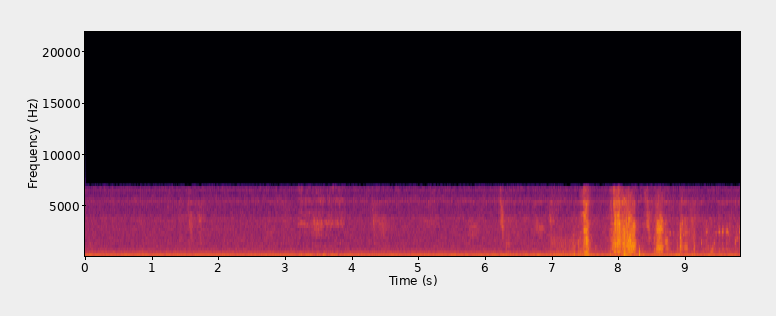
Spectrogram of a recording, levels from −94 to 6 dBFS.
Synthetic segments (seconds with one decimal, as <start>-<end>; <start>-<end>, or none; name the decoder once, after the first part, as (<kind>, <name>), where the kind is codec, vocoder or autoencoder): 3.2-3.9 (vocoder, HiFi-GAN)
